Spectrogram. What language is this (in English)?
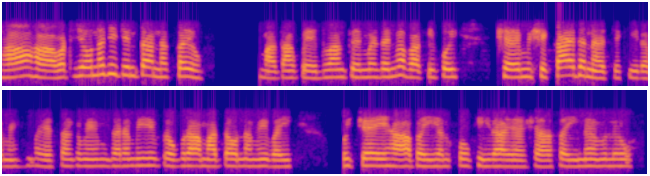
Sindhi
